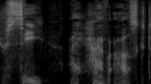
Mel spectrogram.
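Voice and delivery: hushed, under-the-breath whispered aside. A girl speaks to her little brother and another man, whispering. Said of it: "whispered Natásha".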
